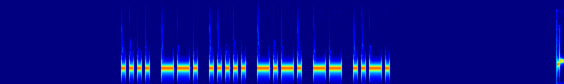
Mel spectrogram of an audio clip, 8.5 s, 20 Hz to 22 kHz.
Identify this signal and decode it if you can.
Morse code, heard as a keyed tone, about 20 wpm, 700 Hz. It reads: HG5CMF
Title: DXCC-100 Call Signs - 6 Characters - 20wpm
